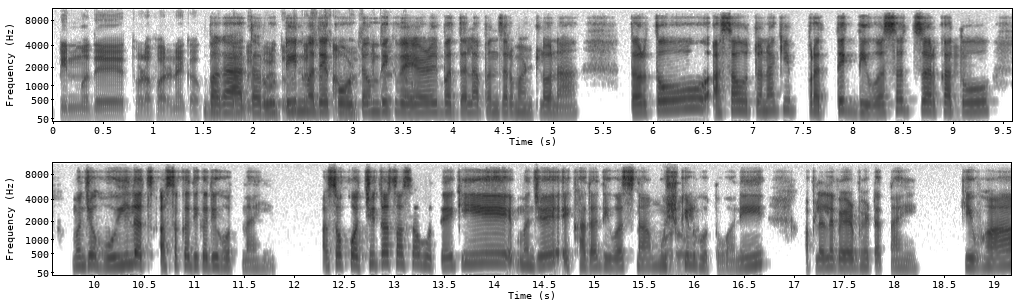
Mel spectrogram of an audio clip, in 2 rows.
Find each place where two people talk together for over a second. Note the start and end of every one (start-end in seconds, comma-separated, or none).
1.6-3.7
